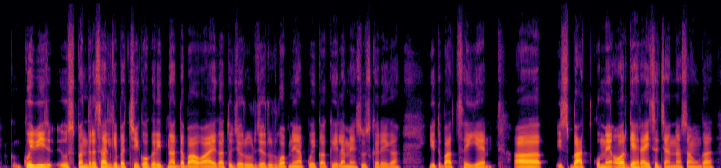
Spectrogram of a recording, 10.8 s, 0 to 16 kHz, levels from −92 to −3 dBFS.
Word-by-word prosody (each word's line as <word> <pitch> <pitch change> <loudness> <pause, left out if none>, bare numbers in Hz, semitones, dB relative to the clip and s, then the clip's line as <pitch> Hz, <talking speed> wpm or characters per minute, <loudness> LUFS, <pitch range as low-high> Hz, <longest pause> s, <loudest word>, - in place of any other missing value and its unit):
को 225 -3 -14
कोई 160 0 +6
भी 170 0 +4 0.2
उस 135 -2 -1
15 130 +1 +2
साल 135 0 +3
के 140 - +1
बच्चे 125 +2 -1
को 135 0 +1
अगर 130 0 -1
इतना 125 +1 0
दबाव 115 +2 +2
आएगा 115 +2 +2
तो 125 +1 -5
ज़रूर-ज़रूर 115 +1 -3
वो 125 0 +1
अपने 120 0 -1
आप 115 -2 -2
को 125 - -2
एक 120 - -5
अकेला 115 0 -3
महसूस 110 -1 -5
करेगा, 110 +5 -5 0.5
ये 120 - 0
तो 120 - -10
बात 115 0 0
सही 110 +1 -4
है। 135 +3 +1 0.4
अ, 130 -1 +6 0.3
इस 140 +1 -6
बात 130 +1 +3
को 155 - -3
मैं 150 0 +2
और 140 -1 +3
गहराई 120 -3 +3
से 135 +3 -4
जानना 120 0 -4
चाहूँगा 125 +2 -3
125 Hz, 210 wpm, -22 LUFS, 115-135 Hz, 0.5 s, कोई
